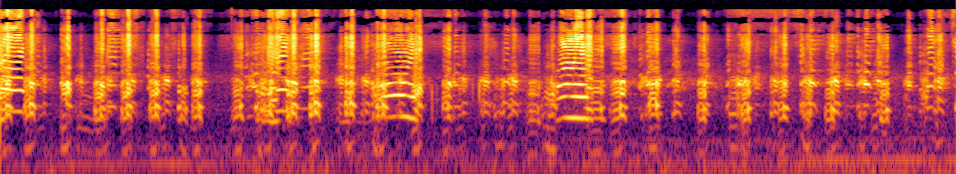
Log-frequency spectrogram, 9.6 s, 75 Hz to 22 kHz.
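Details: Two Canada goose ganders fighting on March 17, 2023: continuous loud, raucous honking, overlapping blaring calls with a couple of drawn-out, tonal squealing honks standing out.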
